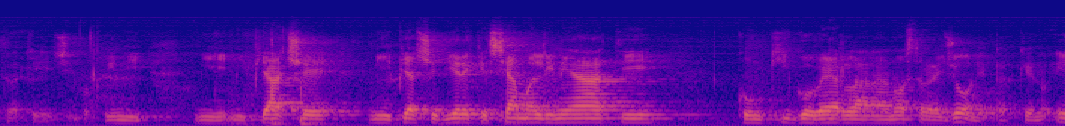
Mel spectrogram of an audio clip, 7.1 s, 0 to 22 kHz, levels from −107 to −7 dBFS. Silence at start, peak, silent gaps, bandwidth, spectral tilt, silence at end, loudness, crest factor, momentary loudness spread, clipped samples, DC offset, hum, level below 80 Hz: 0 s; -32 dBFS; none; 12.5 kHz; -3 dB/octave; 0 s; -53 LUFS; 22 dB; 15 LU; under 0.1%; under 0.1%; none; -86 dBFS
